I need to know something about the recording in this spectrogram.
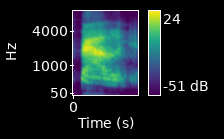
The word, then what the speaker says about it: salmon: Oh, sorry, gotta pronounce the L. Salmon, I love salmon.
